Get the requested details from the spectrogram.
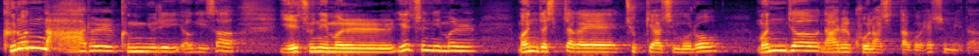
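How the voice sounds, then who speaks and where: A middle-aged man delivers a sermon from the pulpit. His voice sits high for a man. He preaches with feeling and acts out the voices of the people in his story. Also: a little slow. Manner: animated preaching, acting out voices of God and congregants. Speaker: pastor.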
